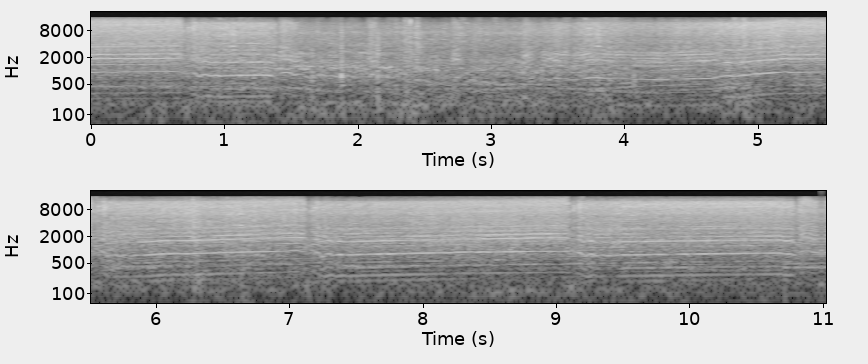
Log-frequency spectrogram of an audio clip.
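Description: A sports car engine roars at high revs, rising and dropping as gears shift.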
